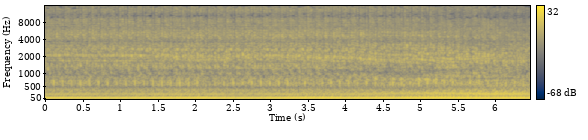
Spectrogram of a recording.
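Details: 1983 Formula F20-SC boat's MerCruiser 305 small-block V8, first start (freshly painted short block, starter troubles first), run on a stand at night: deep, steady, even idle burble with no knocks or misses, a healthy normal idle.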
